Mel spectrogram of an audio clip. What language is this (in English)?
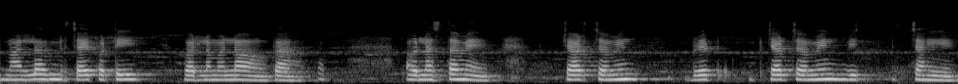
Maithili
